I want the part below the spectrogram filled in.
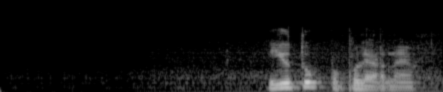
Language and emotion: Russian, neutral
